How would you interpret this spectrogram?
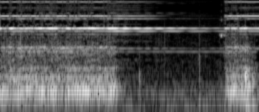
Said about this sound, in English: Then my phone shrilled.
